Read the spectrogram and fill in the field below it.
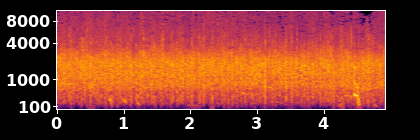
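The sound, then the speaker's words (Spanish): A large audience claps steadily and loudly, a dense wash of applause that holds at even strength for several seconds without pause. “por favor, un aplauso para ellos.”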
